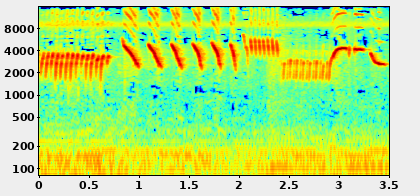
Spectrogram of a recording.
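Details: Canary master song for training young birds: a buzzy rolling tour, then a run of loud downward-slurred whistles about every quarter second, then a harsh rattle and a rising whistle.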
